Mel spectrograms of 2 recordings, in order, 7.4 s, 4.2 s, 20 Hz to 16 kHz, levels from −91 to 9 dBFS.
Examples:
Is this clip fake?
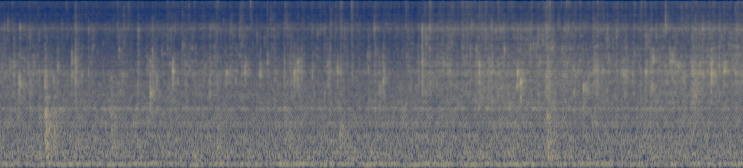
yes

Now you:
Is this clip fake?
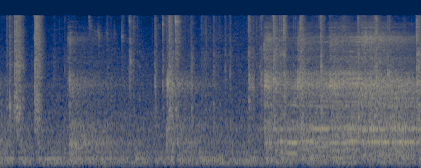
no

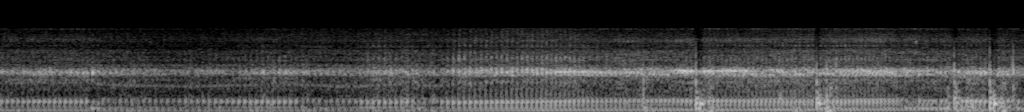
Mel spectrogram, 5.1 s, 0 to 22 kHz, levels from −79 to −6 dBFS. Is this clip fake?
no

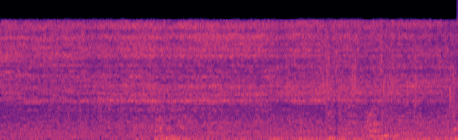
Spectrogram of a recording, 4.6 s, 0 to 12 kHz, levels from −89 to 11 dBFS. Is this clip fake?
yes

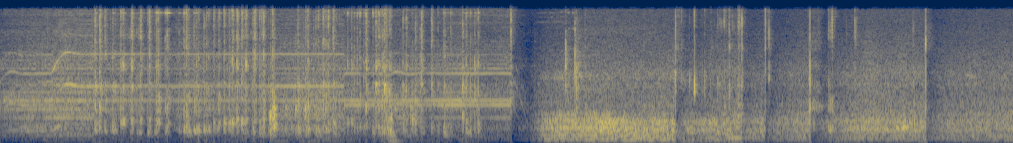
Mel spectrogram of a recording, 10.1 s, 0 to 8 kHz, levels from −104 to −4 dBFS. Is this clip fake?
no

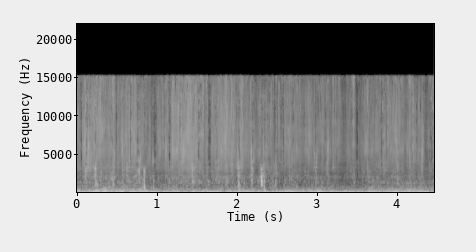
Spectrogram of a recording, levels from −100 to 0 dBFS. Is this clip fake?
yes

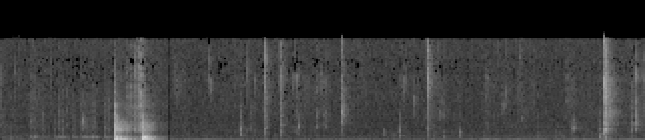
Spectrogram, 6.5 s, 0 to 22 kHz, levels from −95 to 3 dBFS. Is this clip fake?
no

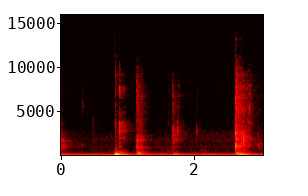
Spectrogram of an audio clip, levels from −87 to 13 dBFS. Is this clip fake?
yes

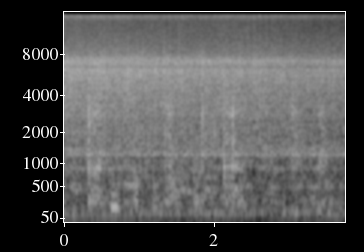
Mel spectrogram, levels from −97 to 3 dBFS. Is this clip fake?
no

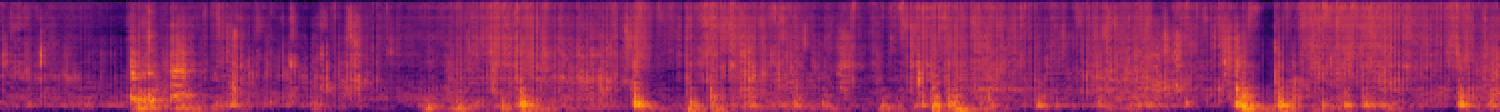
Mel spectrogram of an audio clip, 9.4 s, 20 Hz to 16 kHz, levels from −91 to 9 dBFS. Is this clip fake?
yes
